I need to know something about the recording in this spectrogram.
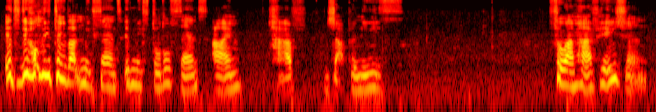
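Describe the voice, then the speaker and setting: A woman with a slightly husky voice tells a personal story to camera. She is emphatic and repeats herself, and she swears freely as she talks. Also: mid-range voice, expressive, slow pace, pauses often, mellow, poor audio. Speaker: spiritual vlogger. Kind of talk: casual storytelling monologue.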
